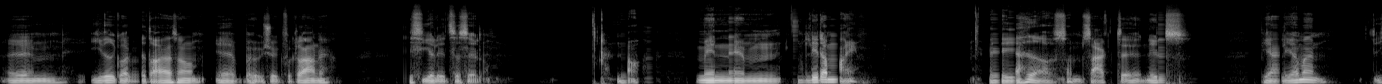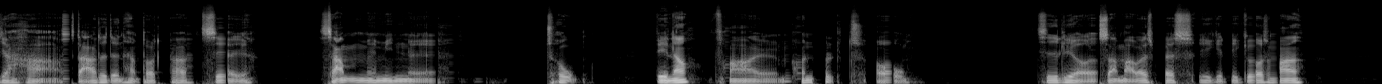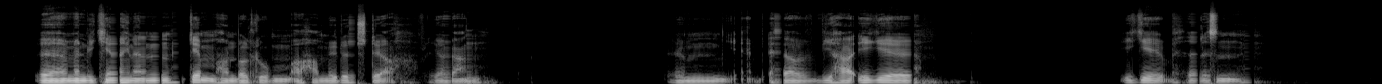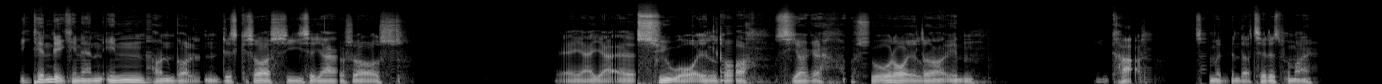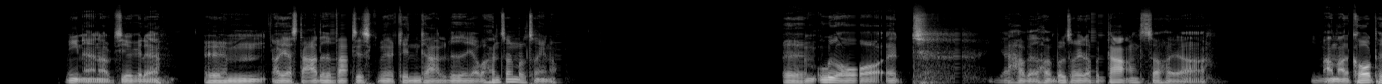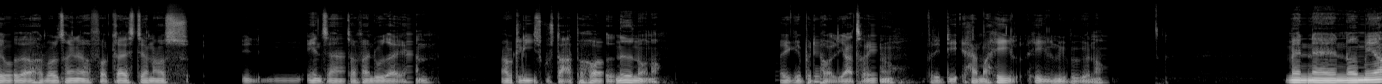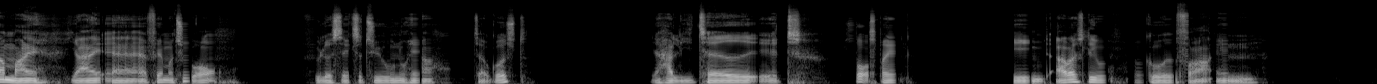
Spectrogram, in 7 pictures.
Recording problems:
choppy; very; 10% of the speech affected

